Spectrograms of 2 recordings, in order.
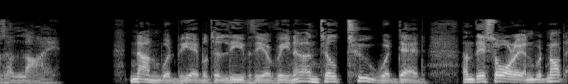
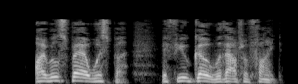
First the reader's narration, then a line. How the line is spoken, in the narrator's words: From across the way, Gwendolyn called out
